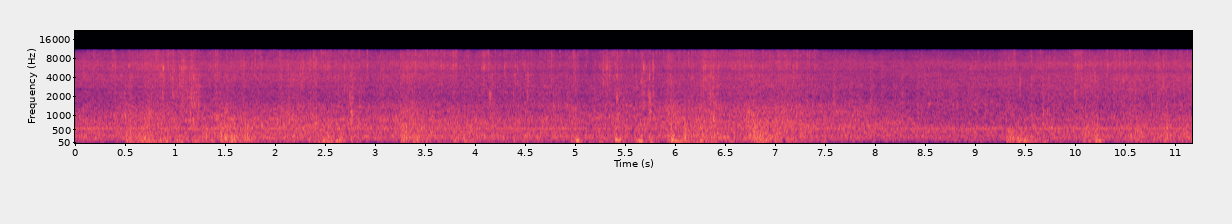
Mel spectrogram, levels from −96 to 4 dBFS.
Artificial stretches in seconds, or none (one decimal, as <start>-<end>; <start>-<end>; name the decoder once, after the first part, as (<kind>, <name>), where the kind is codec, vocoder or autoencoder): 6.5-10.3 (vocoder, BigVGAN v2)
